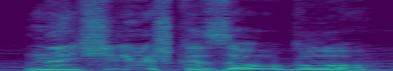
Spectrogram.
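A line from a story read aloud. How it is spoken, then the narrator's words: Through gritted teeth. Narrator (Russian): Ада процедила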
